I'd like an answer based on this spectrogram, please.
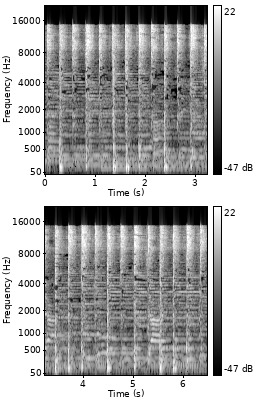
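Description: Acoustic guitar strummed in a steady rhythm, with an improvised drum kit of plastic buckets and metal lids keeping the beat with low thumps and sharp hits.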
